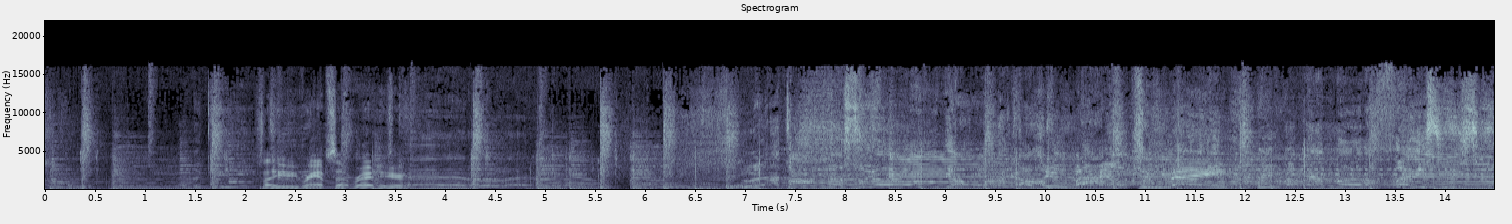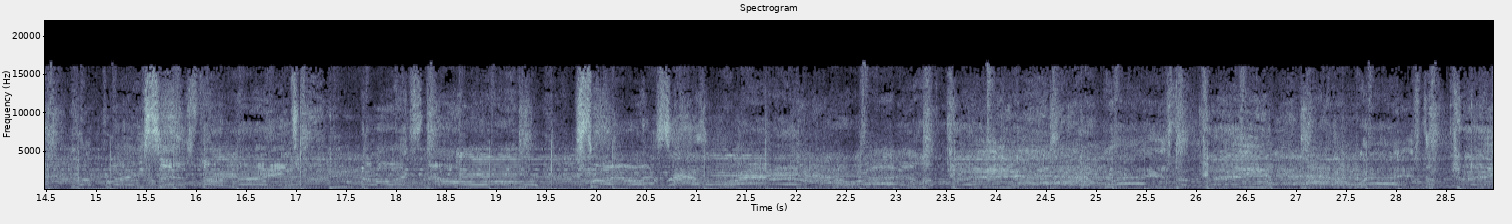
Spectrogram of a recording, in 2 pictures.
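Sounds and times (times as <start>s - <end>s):
distorted guitars: 0.0s - 28.9s
speech: 2.2s - 3.8s
male rock singer yelling and screaming: 7.4s - 28.9s.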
